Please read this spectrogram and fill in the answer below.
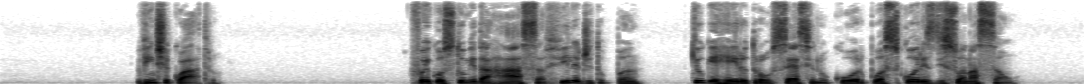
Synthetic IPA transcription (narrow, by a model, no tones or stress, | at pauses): vĩt͡ʃɪkwa̰t̪ɾʊ | fojkost̪ũmɪd̪ɐɦasɐfiʎɐd͡ʒɪt̪upɐ̃ | kɪʊɡeɦejɾʊt̪ɾowsɛsɪnʊkʰoɾpʊɐskoɾɪzd͡ʒɪsuɐnasɐ̰̃w̃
